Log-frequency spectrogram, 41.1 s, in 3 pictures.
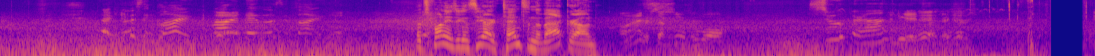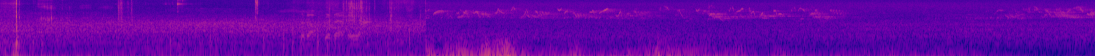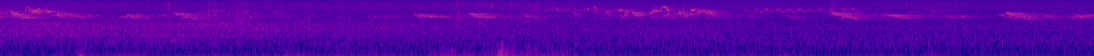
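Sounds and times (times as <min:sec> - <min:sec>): low rumbling noise: 0:00.0 - 0:11.9
songbirds singing: 0:11.5 - 0:12.8, 0:14.0 - 0:41.0.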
